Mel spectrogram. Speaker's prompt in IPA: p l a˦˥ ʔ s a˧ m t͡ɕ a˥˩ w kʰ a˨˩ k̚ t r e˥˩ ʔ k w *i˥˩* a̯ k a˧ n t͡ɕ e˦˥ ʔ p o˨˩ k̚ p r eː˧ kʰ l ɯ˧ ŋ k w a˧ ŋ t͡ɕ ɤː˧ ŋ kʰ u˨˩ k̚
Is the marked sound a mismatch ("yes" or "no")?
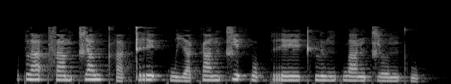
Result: yes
